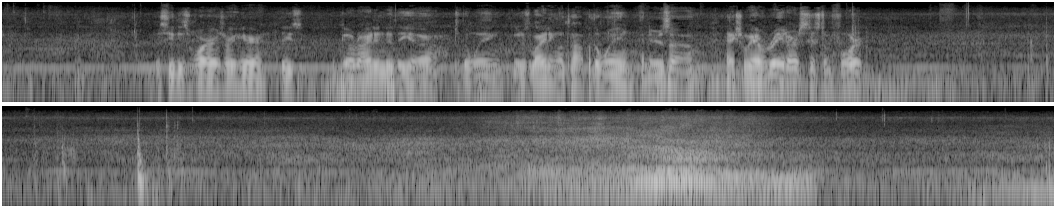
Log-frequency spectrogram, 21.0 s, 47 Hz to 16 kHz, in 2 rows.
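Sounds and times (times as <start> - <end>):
motor vehicle passing by: 12.4 - 21.0.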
